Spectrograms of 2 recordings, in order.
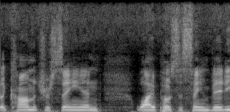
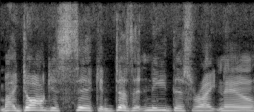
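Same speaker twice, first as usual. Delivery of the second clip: mock upset, angry, high scolding yell; 7 semitones higher than usual. Retelling a woman complaining that his truck was too loud, retelling someone yelling. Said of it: "started like yelling at me".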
